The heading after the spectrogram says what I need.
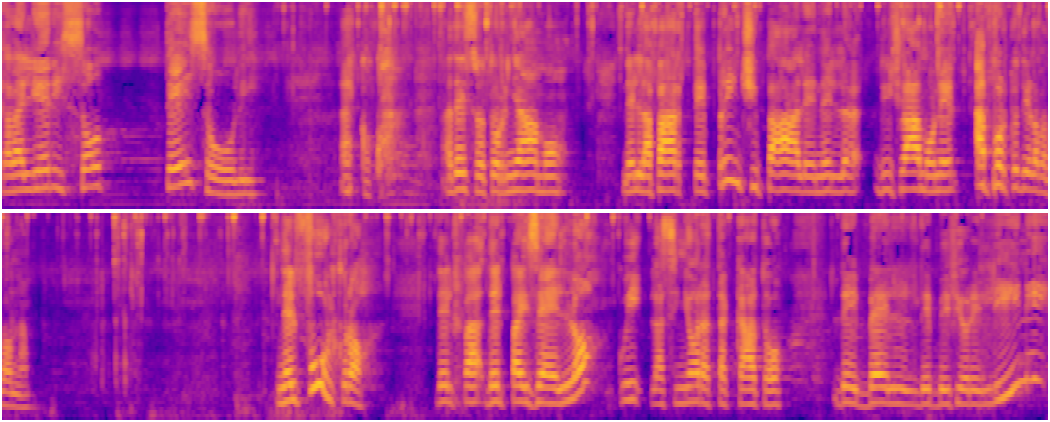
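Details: Adult female with Tourette syndrome (real, not acted): vocal tics with coprolalia, sudden involuntary swearing outbursts interrupting her speech.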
